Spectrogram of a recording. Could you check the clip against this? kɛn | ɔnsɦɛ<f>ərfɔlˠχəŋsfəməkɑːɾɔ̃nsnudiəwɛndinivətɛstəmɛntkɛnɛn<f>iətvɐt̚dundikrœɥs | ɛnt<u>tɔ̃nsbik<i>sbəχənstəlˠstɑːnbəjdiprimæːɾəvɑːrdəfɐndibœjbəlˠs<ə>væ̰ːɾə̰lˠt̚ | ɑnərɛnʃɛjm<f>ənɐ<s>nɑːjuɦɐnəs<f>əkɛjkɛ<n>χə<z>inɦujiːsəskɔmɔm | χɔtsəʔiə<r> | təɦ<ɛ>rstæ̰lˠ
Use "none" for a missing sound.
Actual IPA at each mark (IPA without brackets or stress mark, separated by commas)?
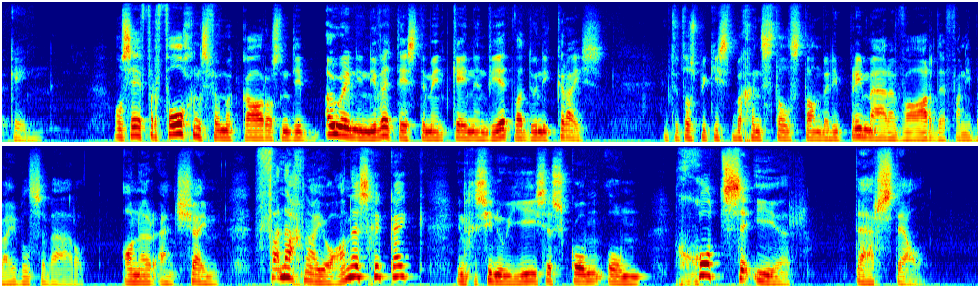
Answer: f, v, u, i, ə, f, χ, χ, n, s, r, æ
